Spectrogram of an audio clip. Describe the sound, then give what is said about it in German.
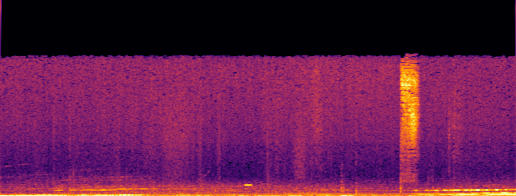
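An artificial engine sound for an electric car, played through speakers, plays as a steady low droning hum with layered tonal harmonics that slowly sweep upward in pitch, holding a fairly constant loudness without any talking. “Künstlicher Motorsound über Lautsprecher ist ja bereits Stand der Technik.”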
